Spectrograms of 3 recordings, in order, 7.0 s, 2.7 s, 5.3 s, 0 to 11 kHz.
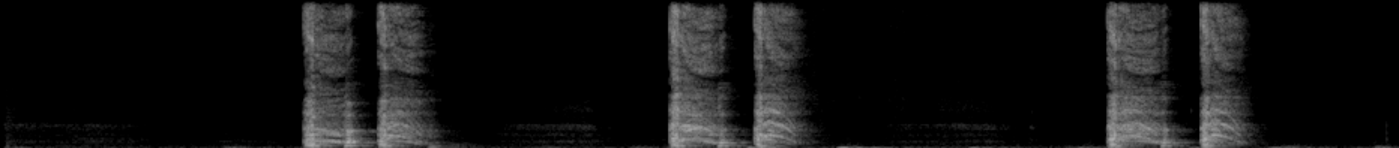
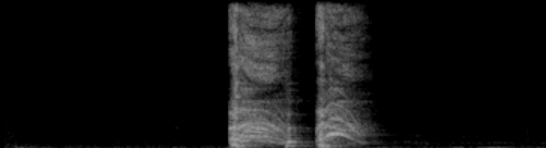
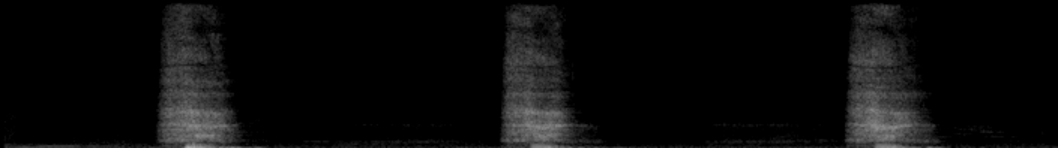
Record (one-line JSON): {"three_cough_length": "7.0 s", "three_cough_amplitude": 6876, "three_cough_signal_mean_std_ratio": 0.35, "cough_length": "2.7 s", "cough_amplitude": 4937, "cough_signal_mean_std_ratio": 0.35, "exhalation_length": "5.3 s", "exhalation_amplitude": 3561, "exhalation_signal_mean_std_ratio": 0.32, "survey_phase": "beta (2021-08-13 to 2022-03-07)", "age": "45-64", "gender": "Male", "wearing_mask": "No", "symptom_cough_any": true, "symptom_runny_or_blocked_nose": true, "symptom_fatigue": true, "symptom_fever_high_temperature": true, "symptom_onset": "3 days", "smoker_status": "Never smoked", "respiratory_condition_asthma": false, "respiratory_condition_other": false, "recruitment_source": "Test and Trace", "submission_delay": "2 days", "covid_test_result": "Positive", "covid_test_method": "RT-qPCR"}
